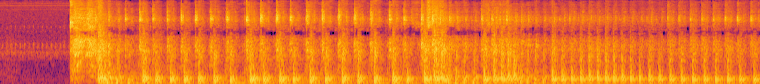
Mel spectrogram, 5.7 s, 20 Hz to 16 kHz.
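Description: A Honda 400EX ATV engine cold starts abruptly after silence and settles into a loud, close, rapid and even popping idle.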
